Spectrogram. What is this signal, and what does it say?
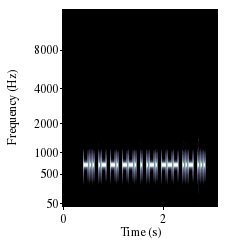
Morse code, heard as a keyed tone, about 39 wpm, 700 Hz. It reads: DANGEROUS
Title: Sentences from Top 1200 Words - New Word Drill - 40wpm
